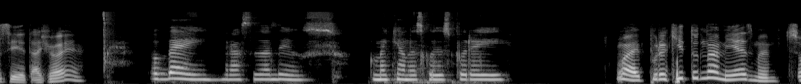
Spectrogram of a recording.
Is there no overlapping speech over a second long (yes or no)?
yes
